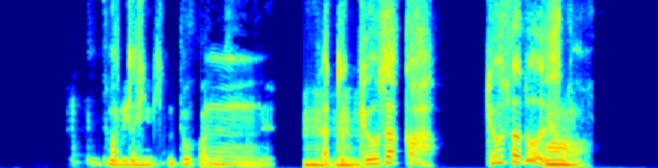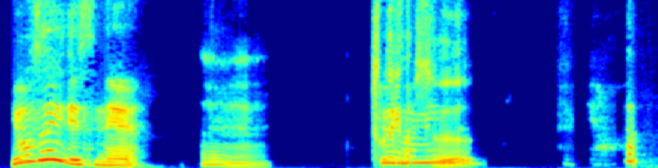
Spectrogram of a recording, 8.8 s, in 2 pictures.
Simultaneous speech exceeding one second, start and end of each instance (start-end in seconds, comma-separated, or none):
0.7-2.6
